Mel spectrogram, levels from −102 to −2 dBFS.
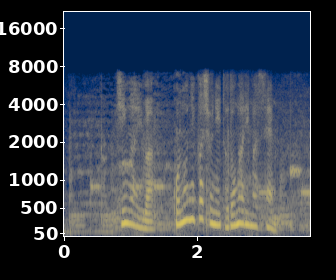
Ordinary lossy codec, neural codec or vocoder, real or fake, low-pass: Opus, 32 kbps; codec, 16 kHz, 8 kbps, FreqCodec, smaller model; fake; 7.2 kHz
